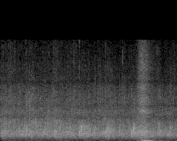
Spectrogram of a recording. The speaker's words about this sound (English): Go ahead and applaud for that if you like.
